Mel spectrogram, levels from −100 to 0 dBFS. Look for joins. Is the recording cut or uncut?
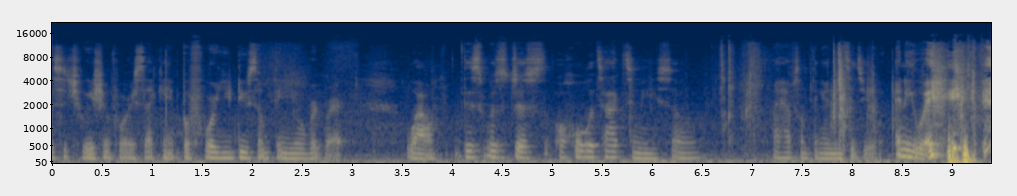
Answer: uncut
